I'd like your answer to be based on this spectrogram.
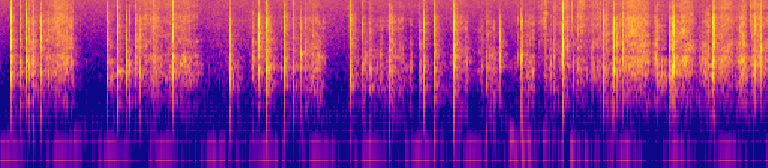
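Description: Long nails tap and scratch the faces and edges of a small, hollow red and white paperboard box. Quick, crisp clicks come in irregular bursts over dry, papery scratching and crinkling. Each tap is brief and bright, with almost no ring and very little low end.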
